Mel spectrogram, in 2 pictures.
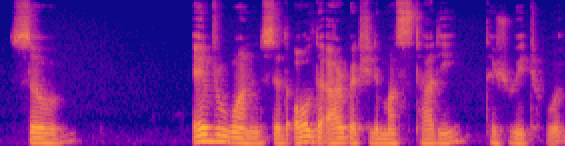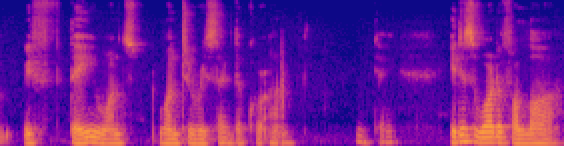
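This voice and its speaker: A man giving an informal spoken lesson as a Quran recitation teacher, explaining haltingly and often repeating or rephrasing his words. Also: on the low side, creaky, warm tone.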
